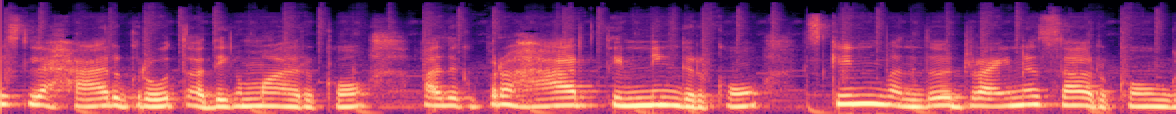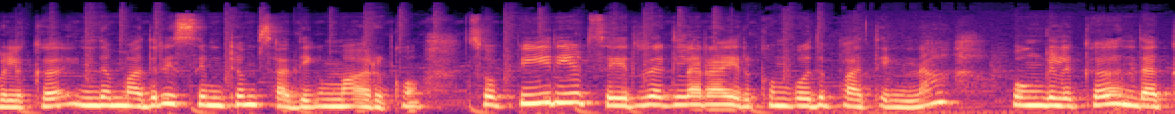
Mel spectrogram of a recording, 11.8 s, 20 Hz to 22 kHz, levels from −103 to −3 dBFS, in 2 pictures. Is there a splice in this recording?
no; 0 cuts

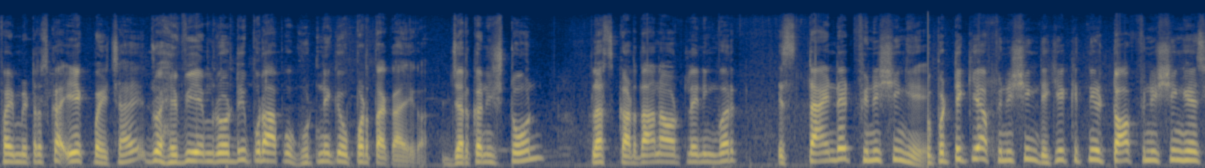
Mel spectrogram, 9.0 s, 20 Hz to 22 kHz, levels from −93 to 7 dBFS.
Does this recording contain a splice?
yes; 2 cuts; at 3.3 s, 7.0 s

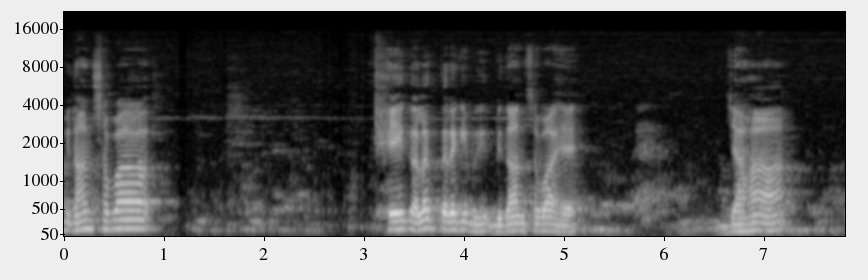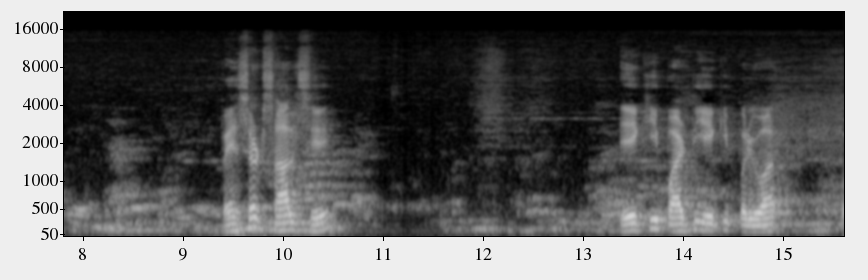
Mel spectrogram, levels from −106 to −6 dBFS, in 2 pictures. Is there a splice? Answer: no; 0 cuts

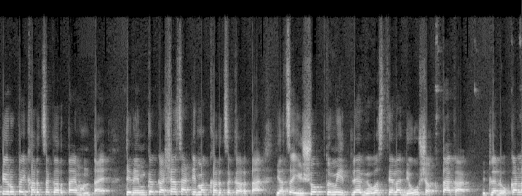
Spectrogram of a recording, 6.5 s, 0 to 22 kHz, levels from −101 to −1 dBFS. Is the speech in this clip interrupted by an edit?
no; 0 cuts

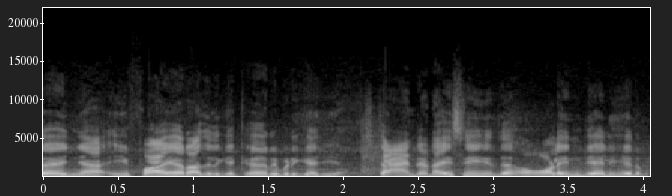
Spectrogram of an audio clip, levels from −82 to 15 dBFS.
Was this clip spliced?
yes; 1 cut; at 2.0 s

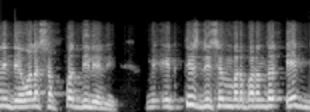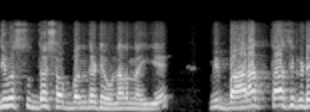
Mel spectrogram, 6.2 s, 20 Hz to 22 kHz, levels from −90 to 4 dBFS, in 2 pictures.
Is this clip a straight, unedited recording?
yes; 0 cuts

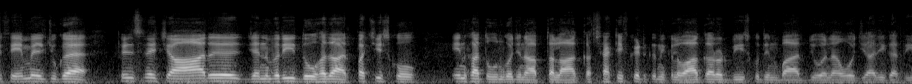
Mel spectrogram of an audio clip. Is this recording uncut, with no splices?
yes; 0 cuts

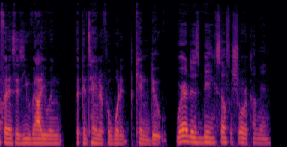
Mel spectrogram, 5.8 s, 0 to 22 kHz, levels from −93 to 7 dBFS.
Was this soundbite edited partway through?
yes; 1 cut; at 3.3 s

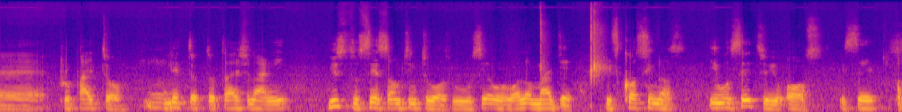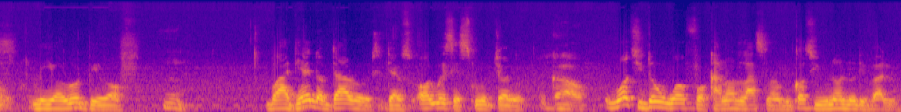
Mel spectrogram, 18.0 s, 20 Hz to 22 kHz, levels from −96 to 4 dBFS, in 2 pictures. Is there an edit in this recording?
no; 0 cuts

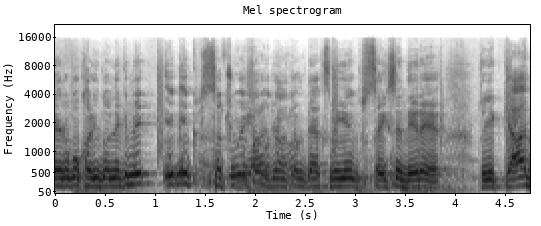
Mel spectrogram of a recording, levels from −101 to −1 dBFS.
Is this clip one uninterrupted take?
no; 1 cut; at 2.1 s

